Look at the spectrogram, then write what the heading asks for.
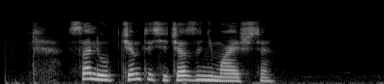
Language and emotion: Russian, neutral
